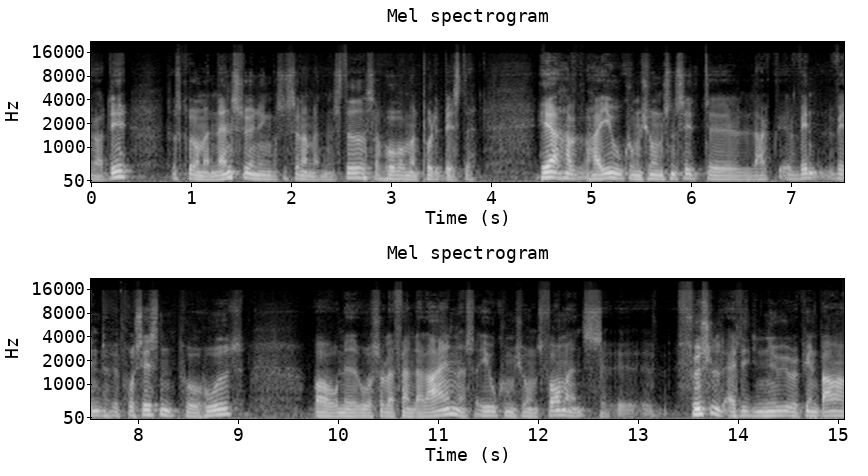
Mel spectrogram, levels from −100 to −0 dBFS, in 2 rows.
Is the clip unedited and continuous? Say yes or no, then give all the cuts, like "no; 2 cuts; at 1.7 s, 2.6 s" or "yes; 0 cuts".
no; 3 cuts; at 10.0 s, 12.6 s, 14.1 s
